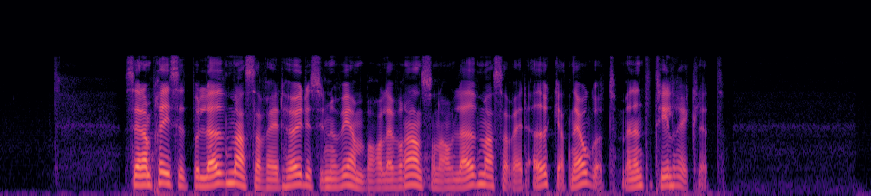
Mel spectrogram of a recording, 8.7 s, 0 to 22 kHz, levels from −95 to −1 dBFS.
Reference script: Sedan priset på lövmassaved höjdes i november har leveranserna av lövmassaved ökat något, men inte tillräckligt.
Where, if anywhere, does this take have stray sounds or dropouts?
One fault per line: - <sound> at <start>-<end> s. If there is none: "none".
none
